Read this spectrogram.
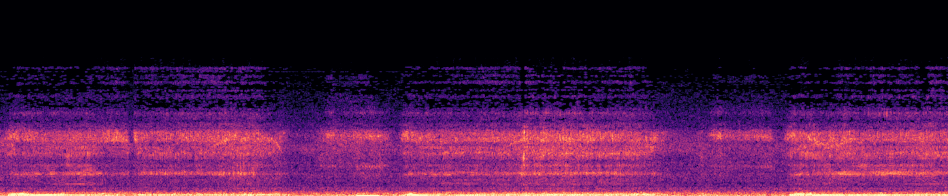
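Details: Snoring: repeated low, droning, vibrating breath sounds with a steady hiss behind them.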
